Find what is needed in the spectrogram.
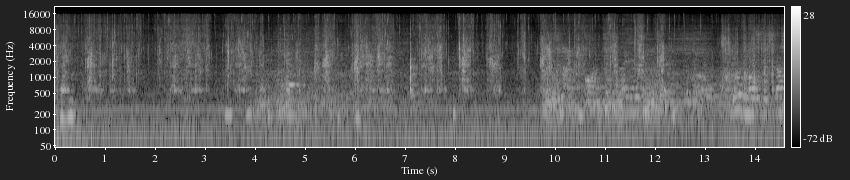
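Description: Pasta shells being stirred with a spoon in a cast-iron skillet of simmering sauce: wet sloshing and bubbling, with scattered clicks of the spoon against the pan and a low steady hum underneath.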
